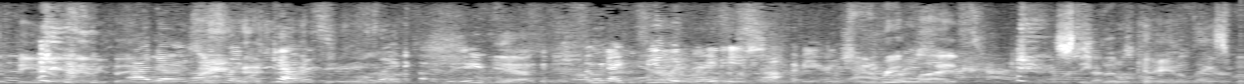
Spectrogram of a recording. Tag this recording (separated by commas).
Speech, Chatter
